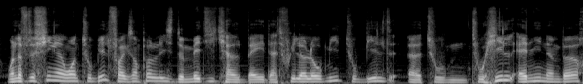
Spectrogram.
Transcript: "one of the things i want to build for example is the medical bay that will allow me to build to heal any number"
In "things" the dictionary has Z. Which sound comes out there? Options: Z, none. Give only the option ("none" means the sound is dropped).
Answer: none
